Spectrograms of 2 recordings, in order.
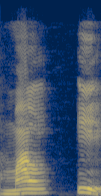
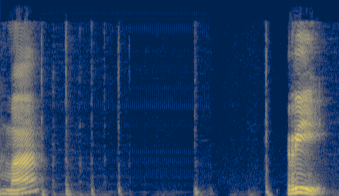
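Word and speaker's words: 말이: secara tulisan gitu loh secara tulisan mungkin teman-teman akan membacanya adalah Mal I kayak gini Tetapi menurut aturan baca itu membacanya bukan Mal i teman-teman tapi dibacanya adalah Ma Ri seperti ini kalau kita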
